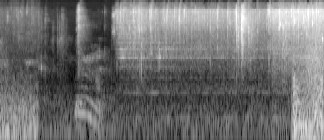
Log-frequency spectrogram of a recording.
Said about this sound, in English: I brown my meatballs on both sides in a little bit of oil.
